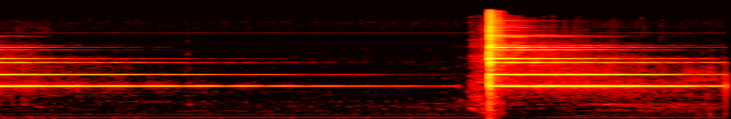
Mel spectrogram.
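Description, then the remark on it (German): A large bell of St Giles' Cathedral, the High Kirk of Scotland, in Edinburgh tolls, its deep ringing tone slowly fading before a second clear strike rings out and hums on, with no voices present. “St. Giles wird übrigens auch High Kirk of Scotland genannt und ihre Glocken, die klingen so.”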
